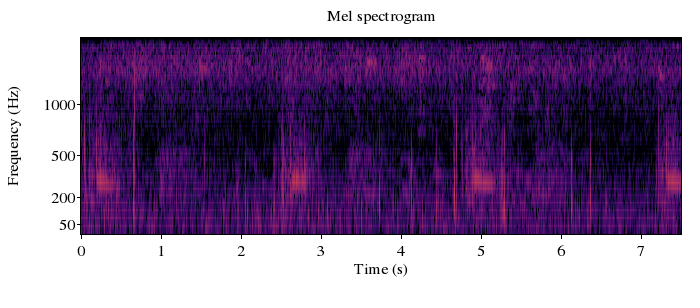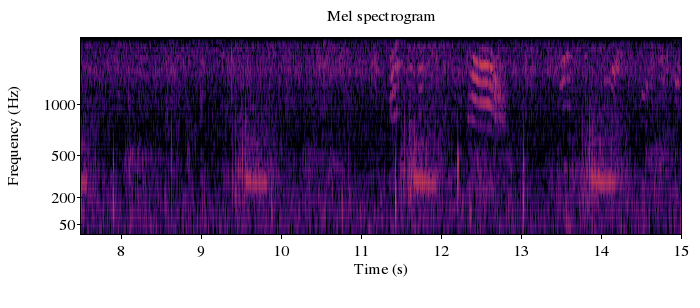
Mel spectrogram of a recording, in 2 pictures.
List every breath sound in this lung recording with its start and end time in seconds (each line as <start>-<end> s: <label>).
0.00-0.69 s: inhalation
0.04-0.51 s: wheeze
0.78-2.26 s: exhalation
2.37-3.06 s: inhalation
3.24-4.63 s: exhalation
4.67-5.35 s: inhalation
4.82-5.20 s: wheeze
5.58-6.96 s: exhalation
7.09-7.63 s: wheeze
7.09-7.82 s: inhalation
7.95-9.26 s: exhalation
9.37-10.10 s: inhalation
9.49-9.94 s: wheeze
10.21-11.27 s: exhalation
11.38-12.18 s: inhalation
11.48-12.09 s: wheeze
12.35-13.49 s: exhalation
13.70-14.50 s: inhalation
13.85-14.36 s: wheeze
